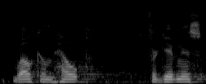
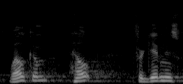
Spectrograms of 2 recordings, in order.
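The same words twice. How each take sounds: First: "welcome, help, forgiveness" said as a low falling list. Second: "welcome, help, forgiveness?" asked with a lift on "help"; "help" stressed in a questioning list. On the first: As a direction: lay down "welcome", "help", "forgiveness" as settled facts, each falling. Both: Shown as a demonstration.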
